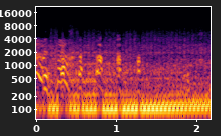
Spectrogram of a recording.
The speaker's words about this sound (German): Du hast es gehört? Ja. Du erkennst den Sound von dem Roller, ja? Ja. Okay. Unsere Tiere auch, die hören das dann immer schon von der Wohnung aus, wenn draußen, wenn er kommt und so.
